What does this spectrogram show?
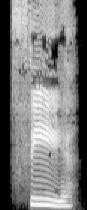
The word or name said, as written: sea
